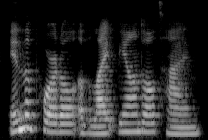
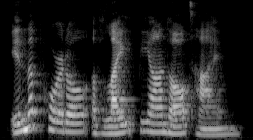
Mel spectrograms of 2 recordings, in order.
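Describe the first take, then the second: Both takes have the same delivery.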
